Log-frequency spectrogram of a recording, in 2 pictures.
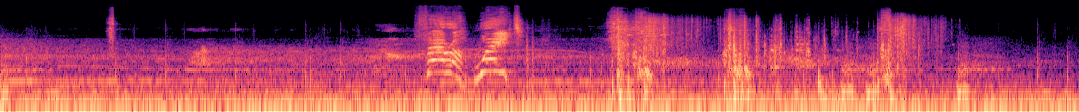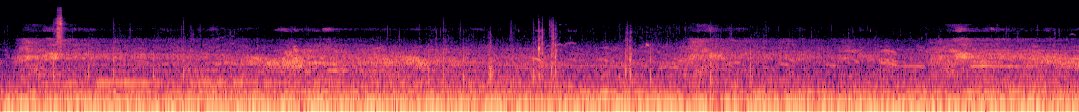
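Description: Quick footsteps run over stone.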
